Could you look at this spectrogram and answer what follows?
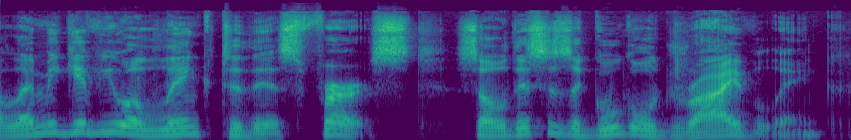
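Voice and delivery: ordinary delivery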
